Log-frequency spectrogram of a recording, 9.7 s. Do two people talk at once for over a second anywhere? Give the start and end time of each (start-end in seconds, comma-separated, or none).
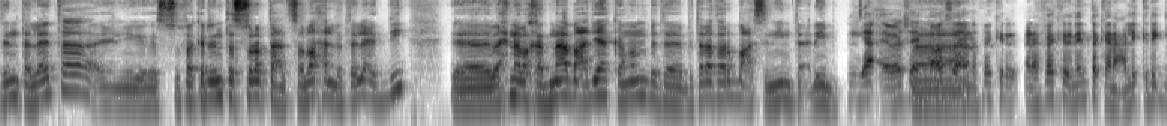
none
